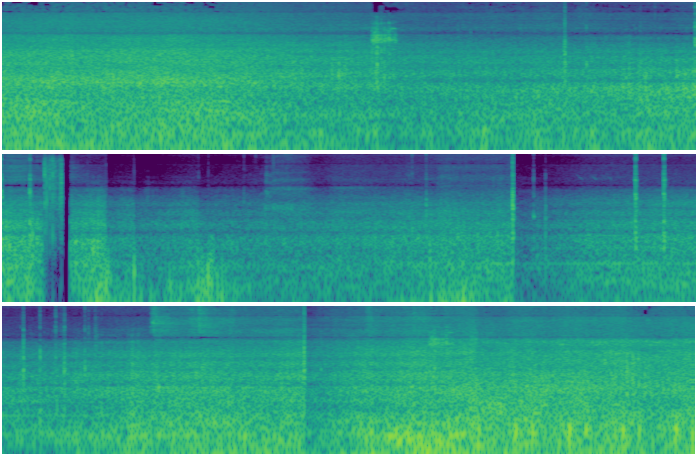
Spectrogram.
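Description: South Western Railway electric multiple-unit trains running through a station: a steady rumble and rush of wheels on rail from a train passing close by that fades away. After two abrupt cuts comes a quieter stretch while trains approach, then the noise swells again as another train passes close.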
